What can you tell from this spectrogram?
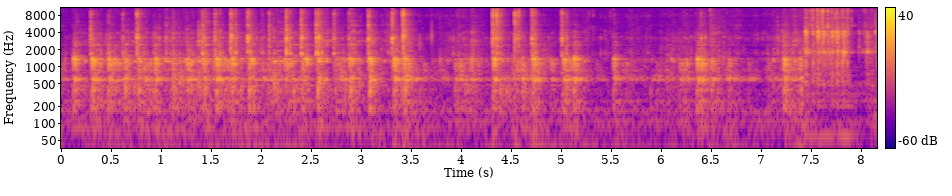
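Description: Spinning fishing reel cranked fast by hand, its gears whirring with rapid clicking as line is wound on from a spool turning in a vise. Near the end the whirr shifts to a higher pitch.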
